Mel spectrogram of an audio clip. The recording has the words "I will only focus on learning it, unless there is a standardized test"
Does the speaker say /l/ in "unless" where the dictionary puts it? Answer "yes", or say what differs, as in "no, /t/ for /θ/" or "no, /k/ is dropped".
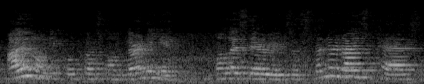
yes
